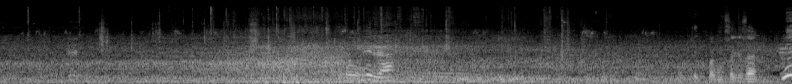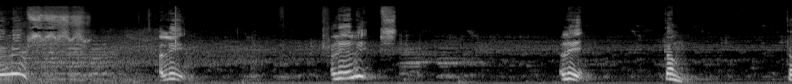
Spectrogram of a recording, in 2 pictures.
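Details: Abandoned British Longhair cat left in a garbage area, following after people. Short arched meows are repeated every one to two seconds in the second half, after a stretch of traffic rumble and street noise.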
